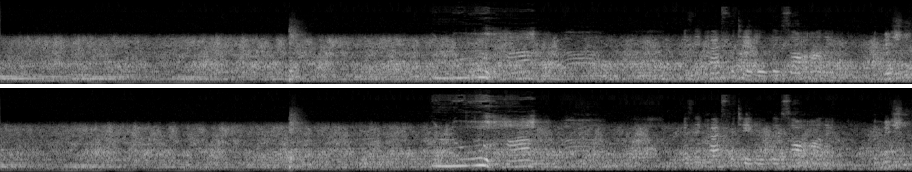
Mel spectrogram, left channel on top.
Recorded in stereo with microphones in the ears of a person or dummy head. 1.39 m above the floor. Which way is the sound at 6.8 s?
5° right (ahead or behind).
